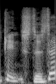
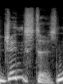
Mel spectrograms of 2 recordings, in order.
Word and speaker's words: Ginsters: I've always said Ginsters. They're telling me it's a soft G. It's a Ginsters. No! No, no, no, no. It's a hard, it's a G. I'm sure of it.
